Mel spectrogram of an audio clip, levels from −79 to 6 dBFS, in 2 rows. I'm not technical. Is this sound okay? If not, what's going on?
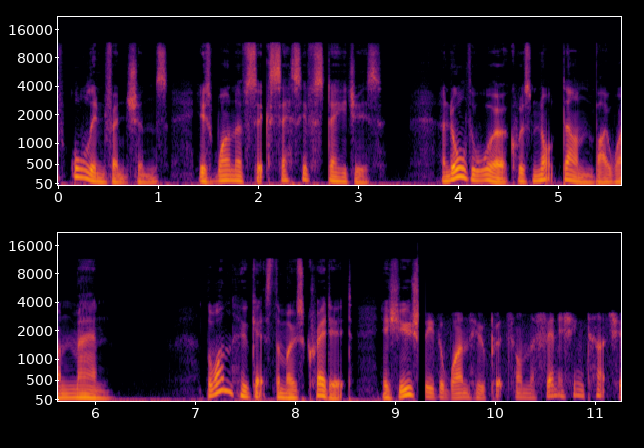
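No. At 9.22 s the recording most likely switched its input to a poorer device, such as a different microphone or a headset's call mode. That device captures a much narrower range of sound, with nothing above 3 kHz. After a brief gap of about 80 milliseconds, the speech becomes dull and boxy, a little quieter, and sits over a faint new background noise. It stays that way until the end of the clip.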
